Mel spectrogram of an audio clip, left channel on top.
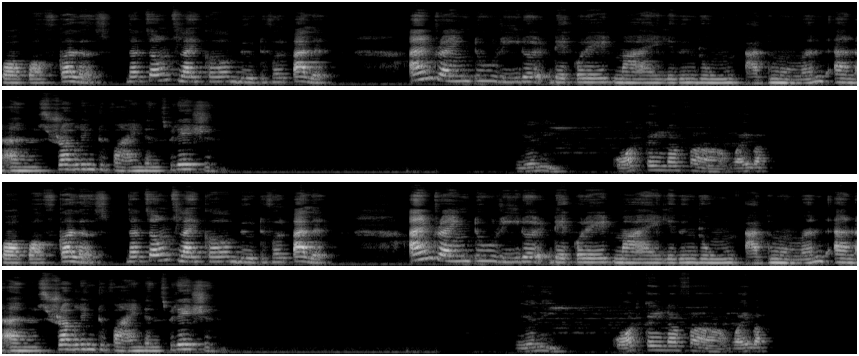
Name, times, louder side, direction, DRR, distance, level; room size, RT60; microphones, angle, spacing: voice 1, 0.0-10.7, right 3 dB, 25° right, 0.5 m, -27 dB
voice 2, 13.7-16.1, right 2 dB, 60° right, 3.0 m, -33 dB
9.3 x 4.3 x 2.9 m
head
